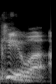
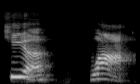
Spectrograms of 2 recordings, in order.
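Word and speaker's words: Kiawah: It's the Kiowa versus Kiowa argument. But anyway, Ocean Course It's Kiowa. Oh, that's what I said. We were talking about it over here. Like, look at how it's spelled. It's literally spelled like the car.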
